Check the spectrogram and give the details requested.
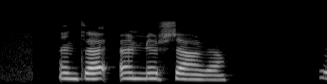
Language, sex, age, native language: Icelandic, male, 18-19, Icelandic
